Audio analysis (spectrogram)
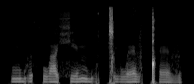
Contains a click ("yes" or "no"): yes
